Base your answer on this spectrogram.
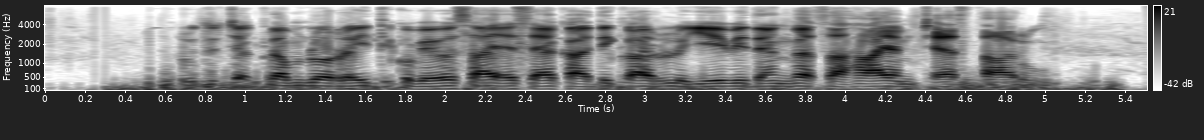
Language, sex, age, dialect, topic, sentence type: Telugu, male, 18-24, Southern, agriculture, question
